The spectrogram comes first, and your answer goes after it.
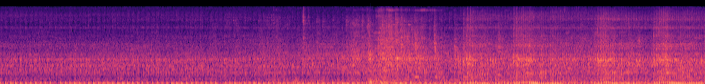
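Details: Hero Splendor Plus single-cylinder after engine repair for crank noise: steady putter of about three beats a second, revs rising slightly, with no knock or rattle; it idles cleanly.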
